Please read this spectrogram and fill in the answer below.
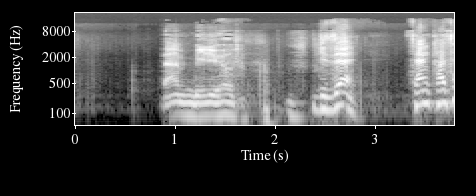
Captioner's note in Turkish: üzgün sesle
